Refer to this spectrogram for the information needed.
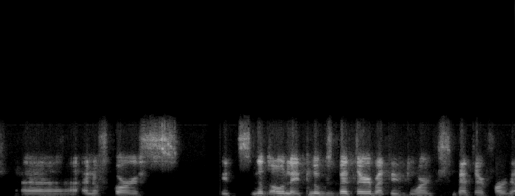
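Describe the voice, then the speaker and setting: A woman talks at a moderate pace with a non-native accent. Her pitch is fairly low. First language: not English. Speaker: webinar presenter on social media. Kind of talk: webinar presentation. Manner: halting, many fillers.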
